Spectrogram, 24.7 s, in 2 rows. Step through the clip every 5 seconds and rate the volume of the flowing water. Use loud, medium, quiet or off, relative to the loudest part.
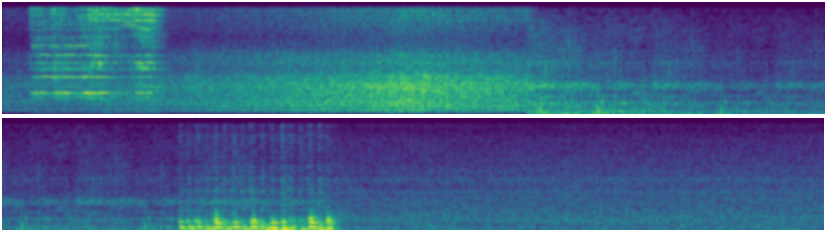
medium, loud, medium, medium, medium.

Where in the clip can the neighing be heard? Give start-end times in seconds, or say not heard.
not heard.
